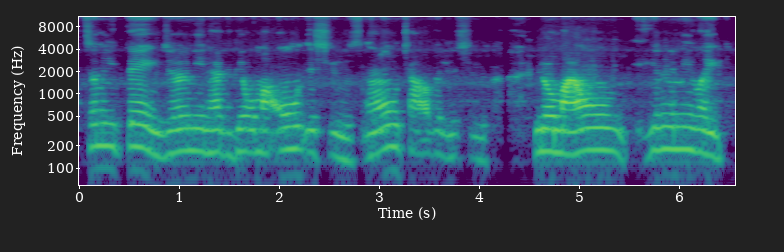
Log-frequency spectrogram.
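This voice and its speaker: Hoarse woman vlogger; raspy, insistent, repeats herself for emphasis, motivational spiritual chat. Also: low voice, rough recording. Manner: emphatic and repetitive, constant "you know what I mean". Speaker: spiritual reader and life coach. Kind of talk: casual motivational monologue to camera.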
